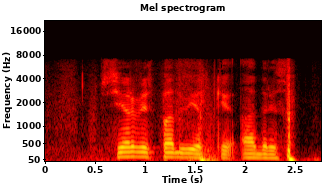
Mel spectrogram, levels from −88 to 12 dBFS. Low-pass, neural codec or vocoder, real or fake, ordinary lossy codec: 7.2 kHz; none; real; AAC, 48 kbps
